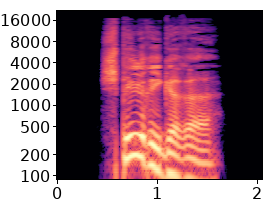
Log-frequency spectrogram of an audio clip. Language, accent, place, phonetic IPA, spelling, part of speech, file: German, Germany, Berlin, [ˈʃpɪlʁɪɡəʁə], spillrigere, adjective, De-spillrigere.ogg
- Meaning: inflection of spillrig: 1. strong/mixed nominative/accusative feminine singular comparative degree 2. strong nominative/accusative plural comparative degree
